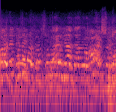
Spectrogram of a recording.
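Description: Speech only: several people talking over one another, with a woman's high-pitched voice the loudest.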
